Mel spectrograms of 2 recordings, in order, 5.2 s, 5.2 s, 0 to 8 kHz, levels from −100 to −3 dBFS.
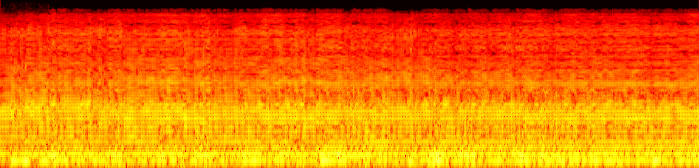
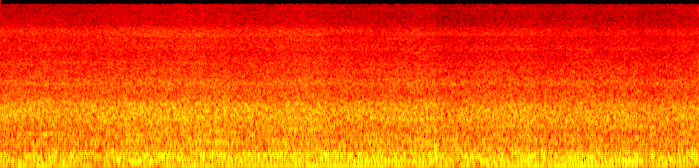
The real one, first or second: second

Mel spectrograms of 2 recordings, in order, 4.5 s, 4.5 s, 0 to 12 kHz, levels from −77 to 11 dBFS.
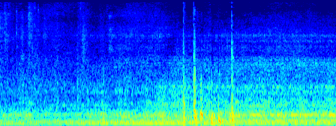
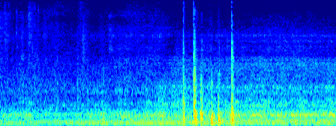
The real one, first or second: first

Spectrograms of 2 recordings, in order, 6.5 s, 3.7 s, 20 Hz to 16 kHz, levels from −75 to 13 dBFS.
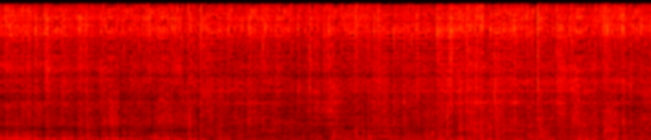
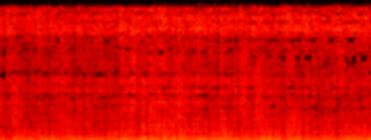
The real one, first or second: second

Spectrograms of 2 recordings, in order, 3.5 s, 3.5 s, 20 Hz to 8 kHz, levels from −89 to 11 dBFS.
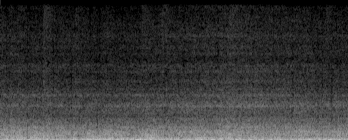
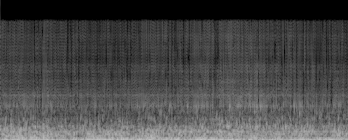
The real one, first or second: first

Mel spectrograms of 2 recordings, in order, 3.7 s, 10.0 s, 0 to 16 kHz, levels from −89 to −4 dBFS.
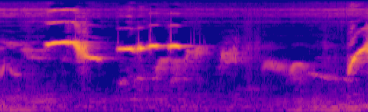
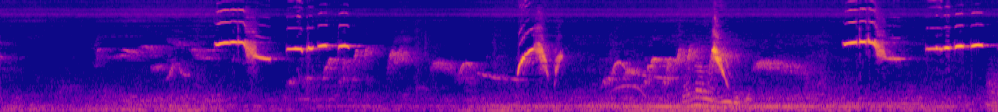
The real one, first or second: second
